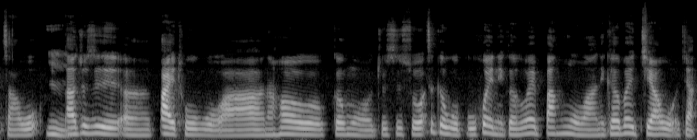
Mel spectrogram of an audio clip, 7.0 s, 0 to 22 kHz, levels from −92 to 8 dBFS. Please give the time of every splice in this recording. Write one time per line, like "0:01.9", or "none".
0:04.3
